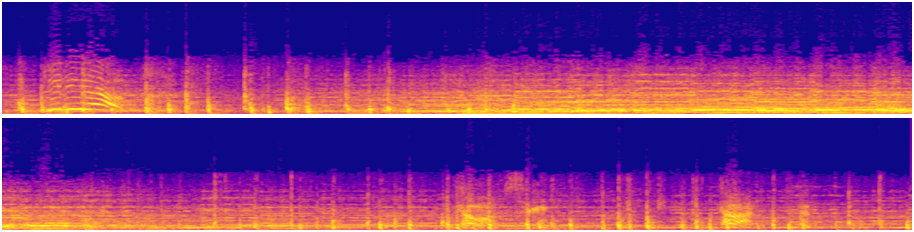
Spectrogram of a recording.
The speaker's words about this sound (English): What is it? Listen there. What? There's a horse. What? Horse headed this way.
